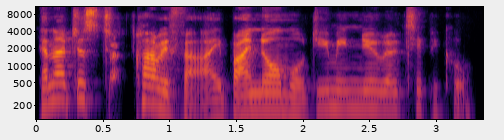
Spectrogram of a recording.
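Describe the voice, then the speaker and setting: A woman hosts a podcast interview. She asks gentle, clarifying questions and keeps her guest on track. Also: fairly low pitch, sing-song, brisk. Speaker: podcast host.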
